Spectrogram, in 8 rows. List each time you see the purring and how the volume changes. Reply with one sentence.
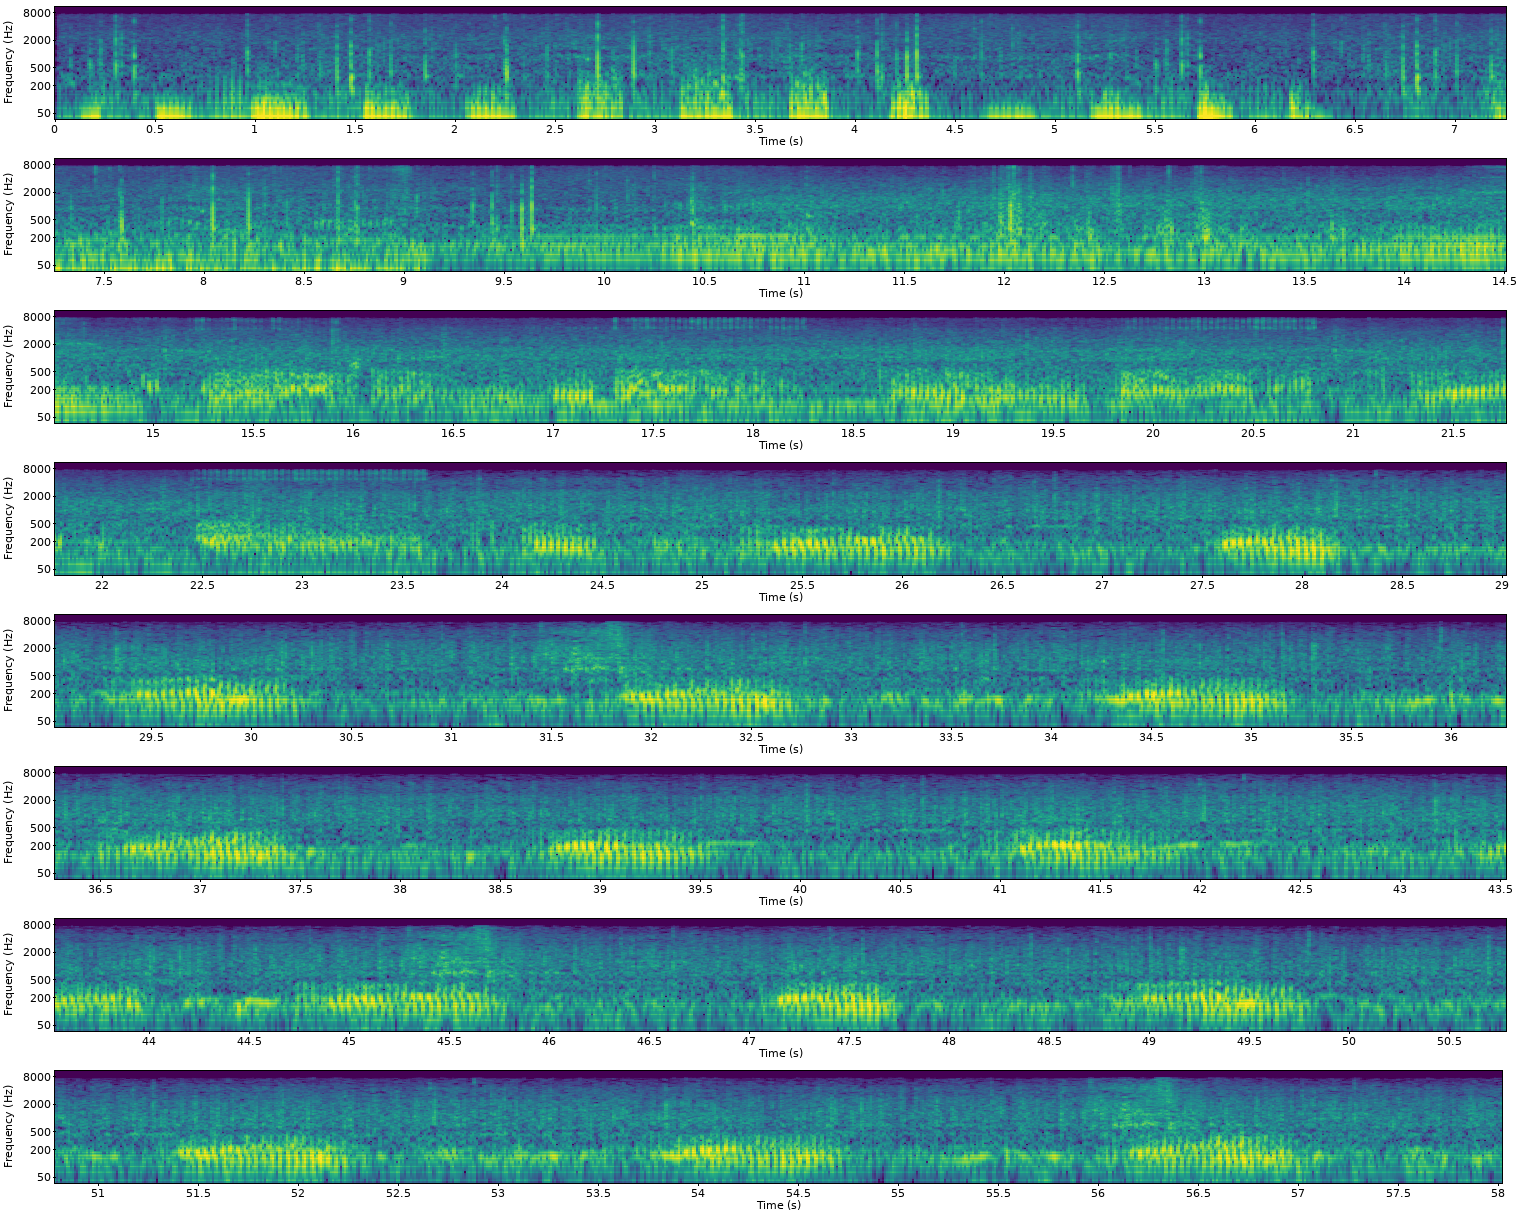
You can hear the purring from 0.1 to 57.9 s, getting louder.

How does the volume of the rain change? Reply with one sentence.
The loudness of the rain stays about the same.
